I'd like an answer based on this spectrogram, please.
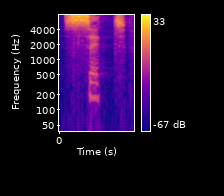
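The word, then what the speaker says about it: cette: it's quite interesting because if you listen carefully the masculine form here set and The Feminine form here set you you write them differently but then you pronounce them the same way all right for the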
